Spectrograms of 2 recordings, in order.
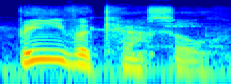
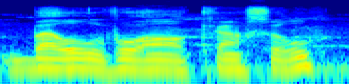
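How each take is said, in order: First: The name is said like the word beaver. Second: The name is said as bel-vwar, following spelling. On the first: The speaker calls it right. "which is the pronunciation that you see there" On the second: The speaker calls it wrong. "we're not at Belvoir Castle"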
